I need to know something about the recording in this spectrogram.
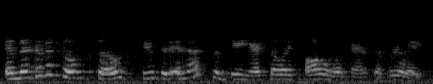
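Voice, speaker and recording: A woman's voice: on the high side, very animated, fast. A woman chatting casually on a jail phone call, incredulous, scoffing and swearing freely. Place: phone call played in courtroom. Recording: noisy jail phone call, played back distantly.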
